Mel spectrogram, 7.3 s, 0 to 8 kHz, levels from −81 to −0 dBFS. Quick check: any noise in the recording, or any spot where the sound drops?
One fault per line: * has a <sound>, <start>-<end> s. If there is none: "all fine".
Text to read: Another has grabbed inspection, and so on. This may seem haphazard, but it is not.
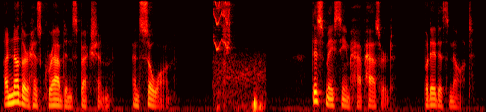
* has a laugh, 3.2-4.0 s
